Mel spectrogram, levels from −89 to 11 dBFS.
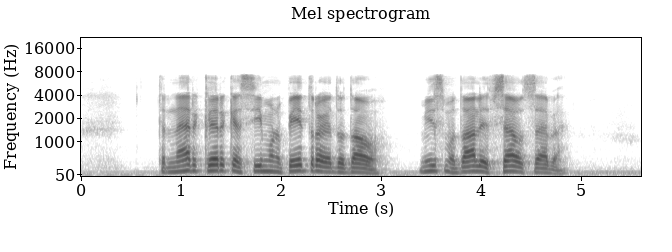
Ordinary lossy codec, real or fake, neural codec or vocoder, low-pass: none; real; none; 7.2 kHz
